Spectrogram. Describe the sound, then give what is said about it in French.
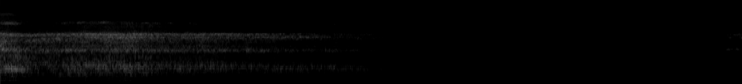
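A deep, slow exhale emptying the lungs during a guided breathing exercise: about two seconds of soft, breathy rushing air that gradually fades, followed by silence. “Expirez comme si vous vouliez vider vos poumons au maximum. Encore une fois, inspirez. Retenez. expirez.”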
